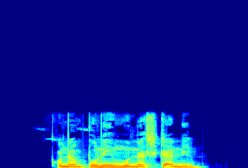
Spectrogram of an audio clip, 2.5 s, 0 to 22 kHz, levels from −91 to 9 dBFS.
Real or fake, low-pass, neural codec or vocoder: real; 7.2 kHz; none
